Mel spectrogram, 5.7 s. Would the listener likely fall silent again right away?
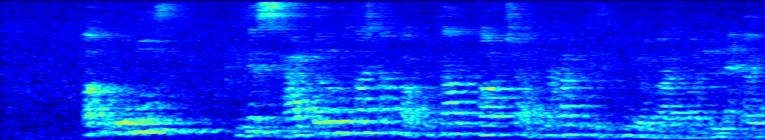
Yes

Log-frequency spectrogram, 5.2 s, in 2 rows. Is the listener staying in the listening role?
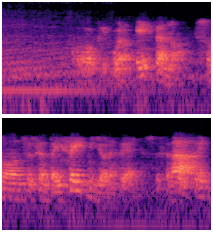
Yes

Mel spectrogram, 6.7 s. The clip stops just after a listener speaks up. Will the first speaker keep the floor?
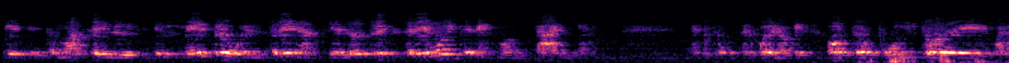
Yes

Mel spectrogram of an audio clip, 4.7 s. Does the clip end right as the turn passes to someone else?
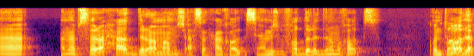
No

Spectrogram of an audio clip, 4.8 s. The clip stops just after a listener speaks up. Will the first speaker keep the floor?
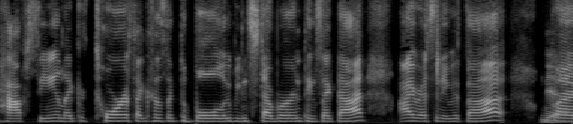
Yes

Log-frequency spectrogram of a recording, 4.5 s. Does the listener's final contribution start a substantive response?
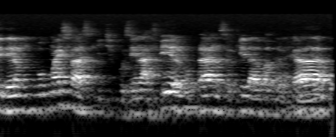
Yes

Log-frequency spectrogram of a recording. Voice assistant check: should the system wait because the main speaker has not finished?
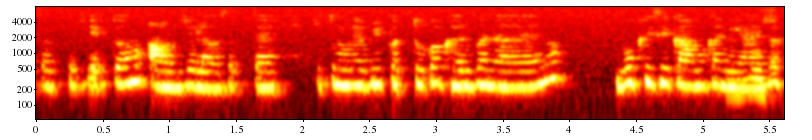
Yes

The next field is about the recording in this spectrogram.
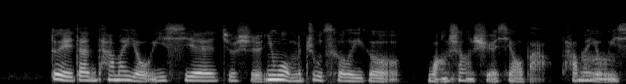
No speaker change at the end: Yes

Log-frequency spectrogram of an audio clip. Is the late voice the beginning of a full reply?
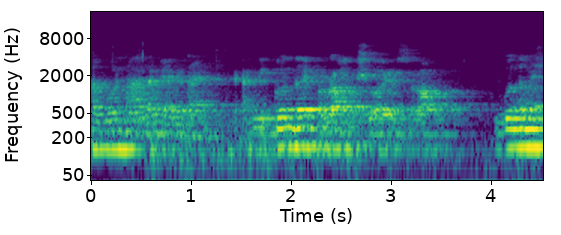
Yes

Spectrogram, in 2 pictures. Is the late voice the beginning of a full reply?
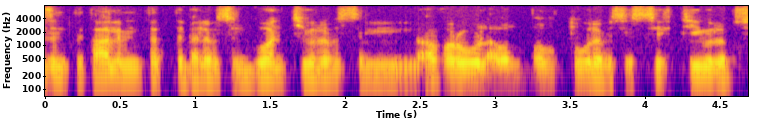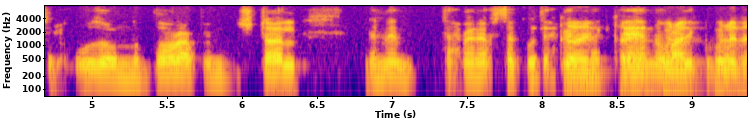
Yes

